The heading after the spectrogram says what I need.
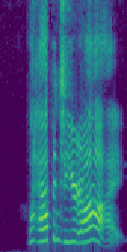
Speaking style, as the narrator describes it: Arthur cried

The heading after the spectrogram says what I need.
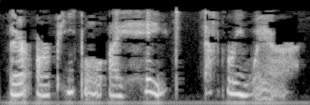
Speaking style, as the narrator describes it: he whispered to Frank

